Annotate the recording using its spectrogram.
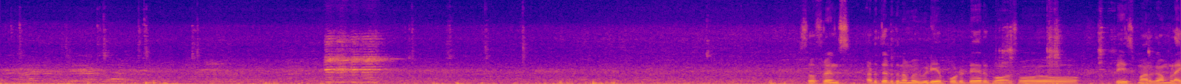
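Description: A metal bolt clinks and rattles against a bracket.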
